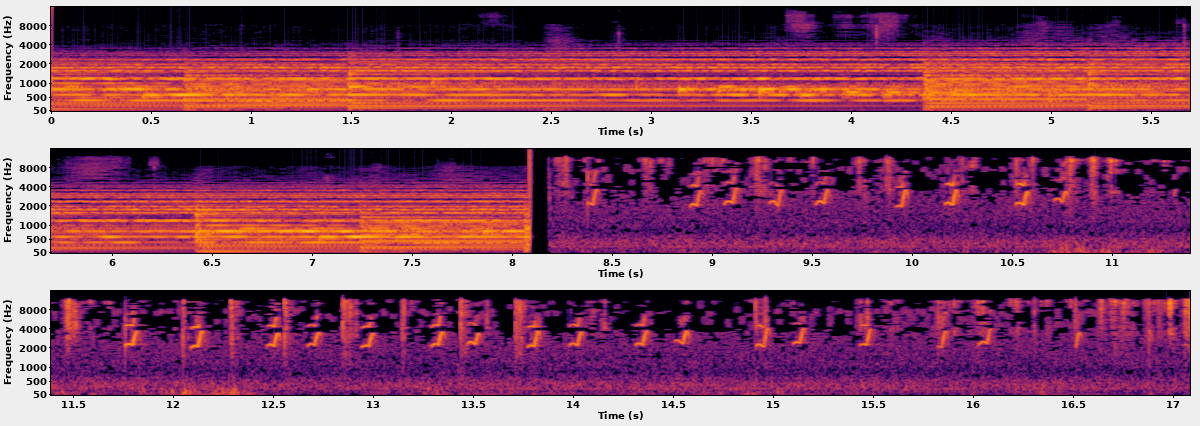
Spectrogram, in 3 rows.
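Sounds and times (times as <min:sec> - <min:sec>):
baby chick peeping: 0:08.2 - 0:17.0.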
